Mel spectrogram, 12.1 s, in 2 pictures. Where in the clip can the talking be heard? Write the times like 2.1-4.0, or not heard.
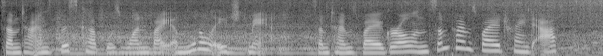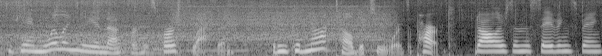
0.0-12.0.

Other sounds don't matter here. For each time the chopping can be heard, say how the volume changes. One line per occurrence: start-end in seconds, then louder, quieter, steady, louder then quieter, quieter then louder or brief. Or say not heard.
not heard.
